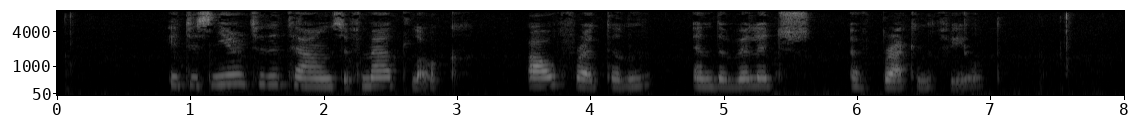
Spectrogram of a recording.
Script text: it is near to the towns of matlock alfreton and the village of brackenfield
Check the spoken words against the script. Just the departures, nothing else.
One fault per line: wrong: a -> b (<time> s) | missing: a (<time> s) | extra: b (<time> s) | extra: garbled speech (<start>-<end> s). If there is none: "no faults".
no faults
